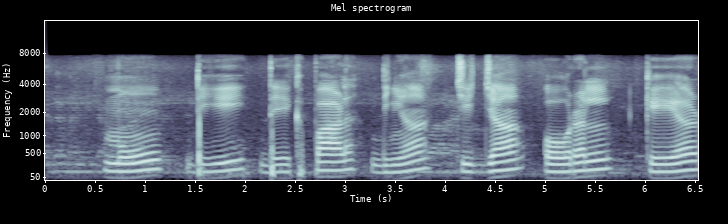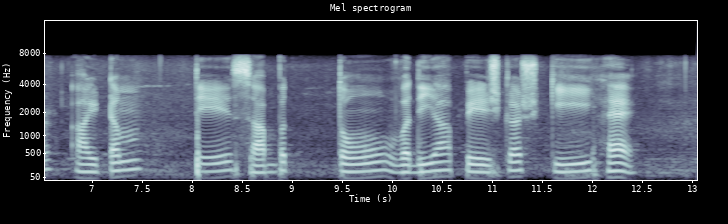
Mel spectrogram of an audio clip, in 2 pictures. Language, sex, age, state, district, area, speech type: Punjabi, male, 18-30, Punjab, Patiala, rural, read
